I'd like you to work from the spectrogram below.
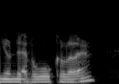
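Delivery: normal talking voice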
